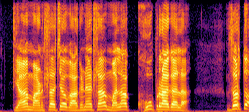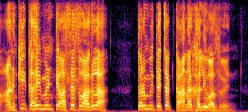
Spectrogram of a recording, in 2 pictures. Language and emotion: Marathi, angry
